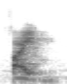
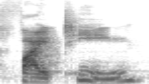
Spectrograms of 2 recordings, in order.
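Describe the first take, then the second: First: "fighting" as "fightin'"; dropped G. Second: "fighting" with a full, slow -ing; G pronounced. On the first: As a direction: say "fighting" with the ending cut to -in. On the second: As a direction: say "fighting" slowly, keeping the ending -ing. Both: Shown as a demonstration. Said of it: "we don't pronounce G".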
